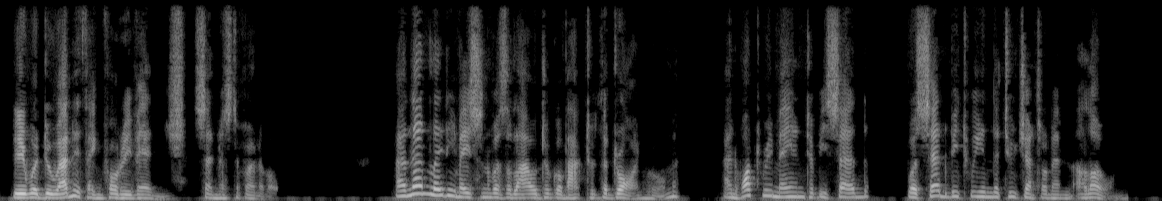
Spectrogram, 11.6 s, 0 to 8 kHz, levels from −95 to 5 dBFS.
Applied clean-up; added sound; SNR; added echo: none; none; none; none.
